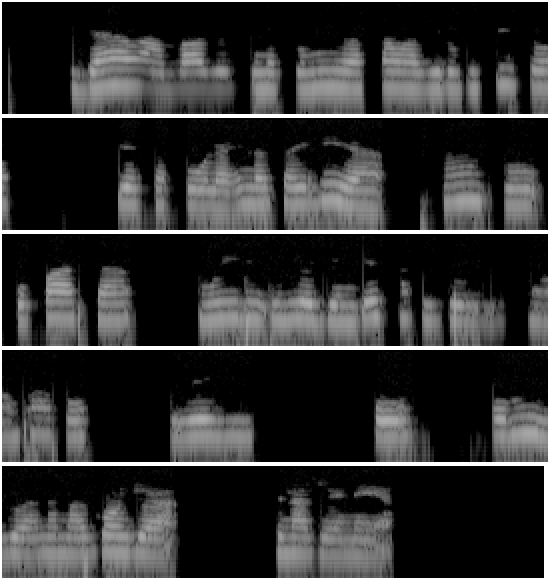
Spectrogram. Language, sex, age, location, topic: Swahili, female, 18-24, Wajir, health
